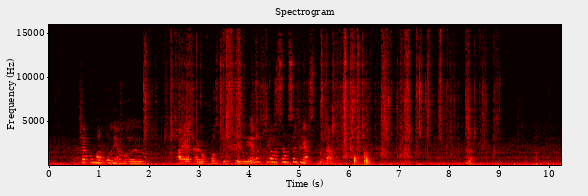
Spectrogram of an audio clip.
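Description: A middle-aged woman talks close by.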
